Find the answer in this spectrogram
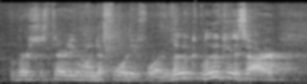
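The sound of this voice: The clip holds an unforced reading voice.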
